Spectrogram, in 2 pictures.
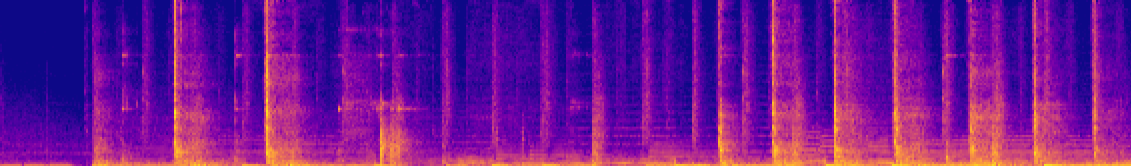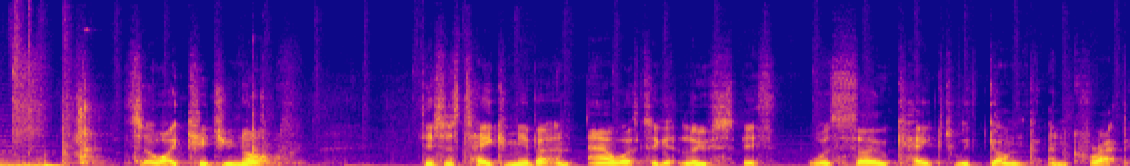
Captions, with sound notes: (upbeat music) (hammering) So I kid you not, this has taken me about an hour to get loose, it was so caked with gunk and crap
